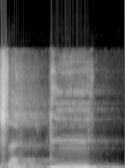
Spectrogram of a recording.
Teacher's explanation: Nun kecil di sini atau nun mikoyah yang bertemu nun sukun, maka harus kita samarkan dan mendengung selama 2 atau 3 harokat.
